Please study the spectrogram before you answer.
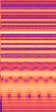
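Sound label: ORG Vox, Continental organ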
